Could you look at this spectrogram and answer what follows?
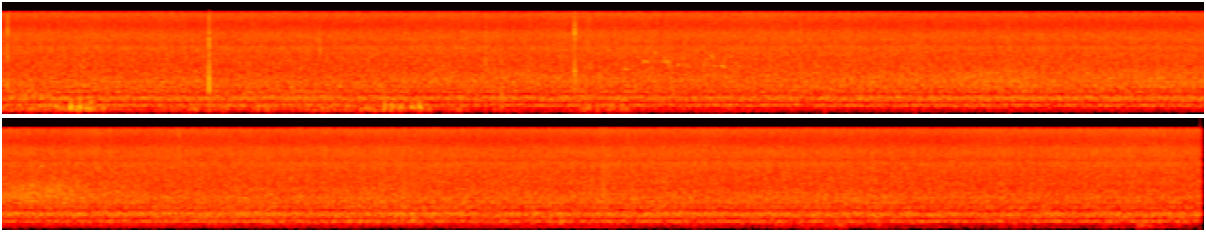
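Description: Mass of honeybees buzzing steadily over an open hive box as they are being installed, a continuous even hum. A few brief knocks of handling in the first few seconds.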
